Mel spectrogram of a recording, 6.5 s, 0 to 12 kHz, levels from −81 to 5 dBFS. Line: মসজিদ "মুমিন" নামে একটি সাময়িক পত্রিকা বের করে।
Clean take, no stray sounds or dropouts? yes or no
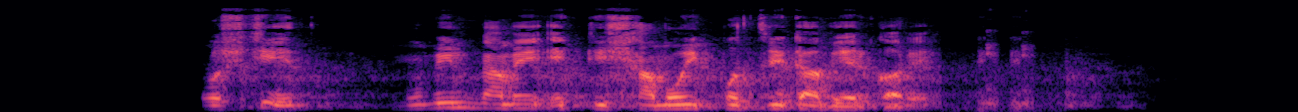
no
